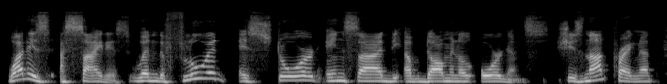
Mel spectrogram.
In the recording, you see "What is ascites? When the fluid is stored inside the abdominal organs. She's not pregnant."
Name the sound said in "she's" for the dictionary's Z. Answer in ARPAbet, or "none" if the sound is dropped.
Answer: Z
